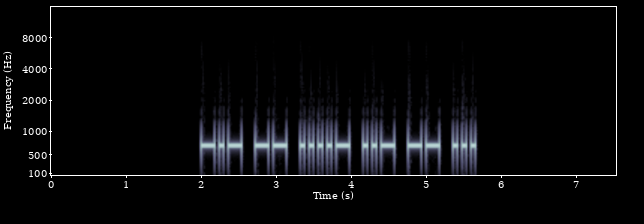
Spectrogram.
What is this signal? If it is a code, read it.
Morse code, heard as a keyed tone, about 20 wpm, 700 Hz. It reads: KM4UMS
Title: USA Call Signs - 6 Characters - Repeated 2x - 20wpm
